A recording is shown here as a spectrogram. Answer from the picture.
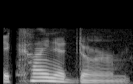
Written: echinoderm

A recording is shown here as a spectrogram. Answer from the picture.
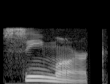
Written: seamark

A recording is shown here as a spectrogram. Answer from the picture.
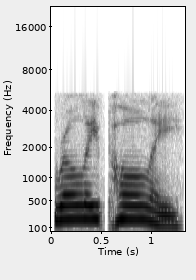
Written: roly-poly

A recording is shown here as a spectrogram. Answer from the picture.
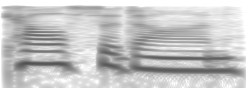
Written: Chalcedon

